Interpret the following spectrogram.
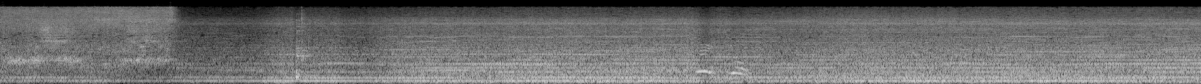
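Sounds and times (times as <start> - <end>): coolant spraying hiss: 0.0 - 1.8
machine humming: 0.0 - 12.0.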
